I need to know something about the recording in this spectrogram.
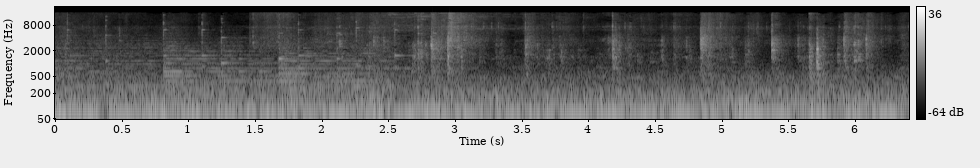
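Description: Soft background music of plucked notes, with occasional sharp metal clinks as a jack loom's steel hanger straps and S-hooks are handled against the wooden shaft bars.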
